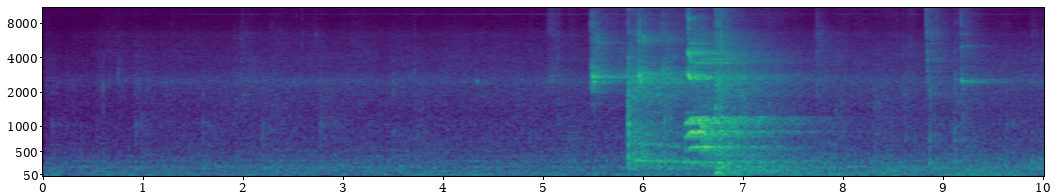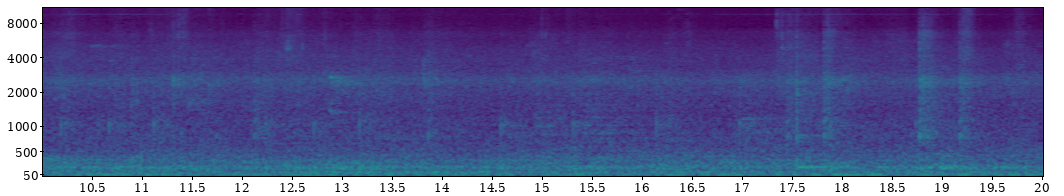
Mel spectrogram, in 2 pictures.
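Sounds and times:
murmur of hall: 2.5 - 20.0
tennis ball hit by racket: 5.9 - 8.0
player crying out: 6.2 - 7.6.

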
